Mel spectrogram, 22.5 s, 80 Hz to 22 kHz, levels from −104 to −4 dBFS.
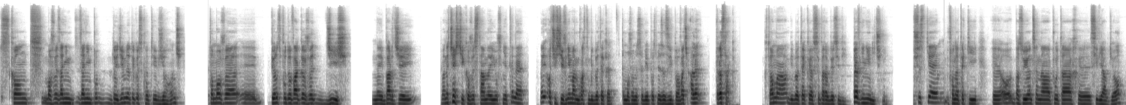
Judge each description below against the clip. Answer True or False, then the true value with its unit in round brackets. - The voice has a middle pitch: True (150 Hz)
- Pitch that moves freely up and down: False (2.9 semitones)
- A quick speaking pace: False (150 wpm)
